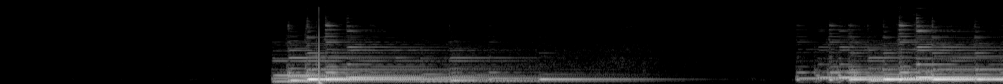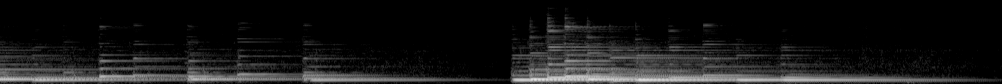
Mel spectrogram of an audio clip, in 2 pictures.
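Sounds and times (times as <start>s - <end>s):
synthesizer plucked-string notes: 2.8s - 6.7s, 8.0s - 20.0s.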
